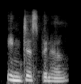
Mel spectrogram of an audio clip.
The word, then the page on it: interspinal: Indian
